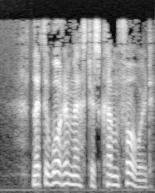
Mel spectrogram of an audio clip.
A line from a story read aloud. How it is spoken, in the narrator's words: Chani said, with only the slightest quaver of uncertainty in her girl-child voice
